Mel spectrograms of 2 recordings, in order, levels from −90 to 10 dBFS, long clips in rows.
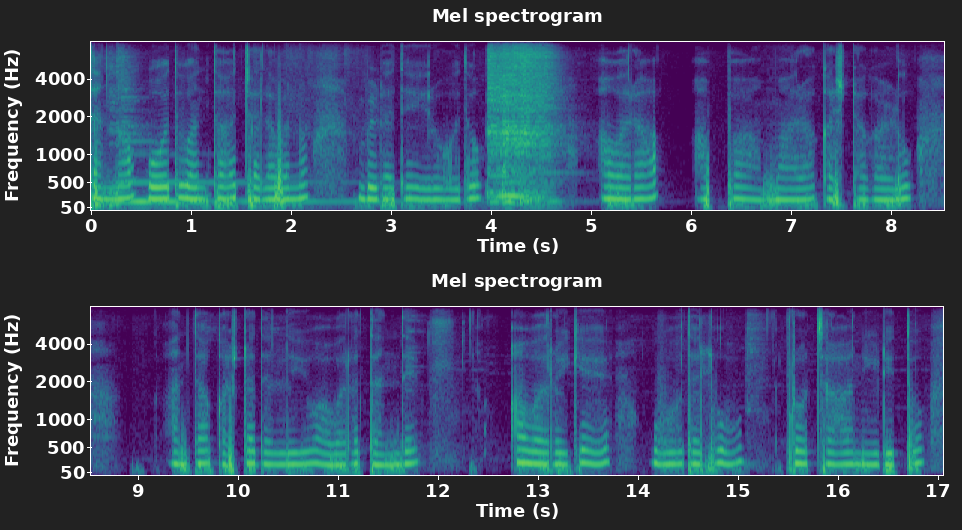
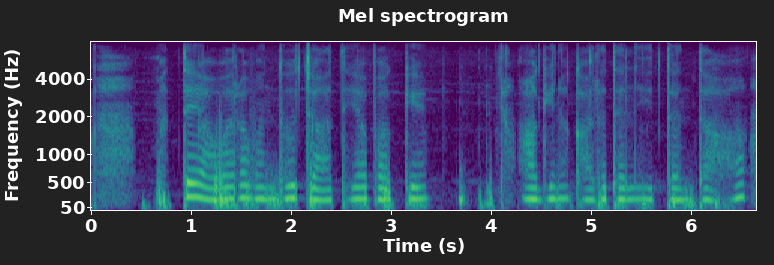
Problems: background sounds at intervals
